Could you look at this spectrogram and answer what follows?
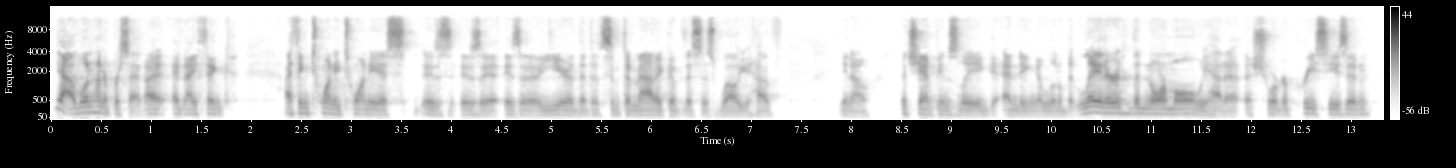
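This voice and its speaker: Male, 30s, from the Philippines, lowish voice, casual football podcast guest. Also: fairly even intonation, normal speed, a little mellow. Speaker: podcast guest, football supporters' club member. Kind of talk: casual conversational sports commentary.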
